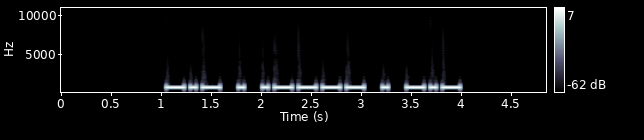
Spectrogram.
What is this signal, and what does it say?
Morse code, heard as a keyed tone, about 20 wpm, 700 Hz. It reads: KE1EK
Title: USA Call Signs - 5 Characters - 2x Character Spacing - 20wpm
